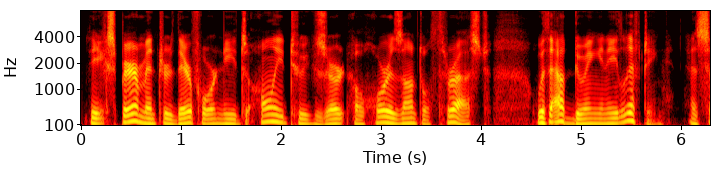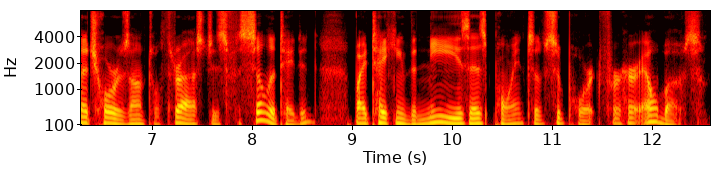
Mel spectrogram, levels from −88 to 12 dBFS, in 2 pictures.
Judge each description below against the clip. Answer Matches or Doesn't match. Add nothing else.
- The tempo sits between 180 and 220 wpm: Doesn't match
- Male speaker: Matches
